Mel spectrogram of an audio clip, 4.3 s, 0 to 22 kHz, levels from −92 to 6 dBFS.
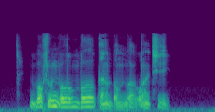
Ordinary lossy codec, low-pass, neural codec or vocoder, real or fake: MP3, 48 kbps; 7.2 kHz; autoencoder, 22.05 kHz, a latent of 192 numbers a frame, VITS, trained on many speakers; fake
